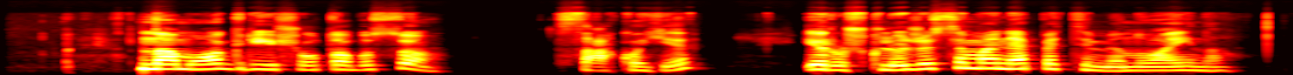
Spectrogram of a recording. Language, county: Lithuanian, Kaunas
